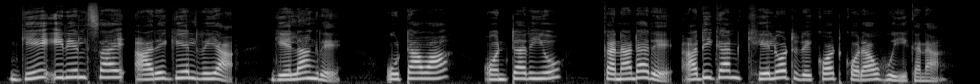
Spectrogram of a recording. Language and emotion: Santali, neutral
